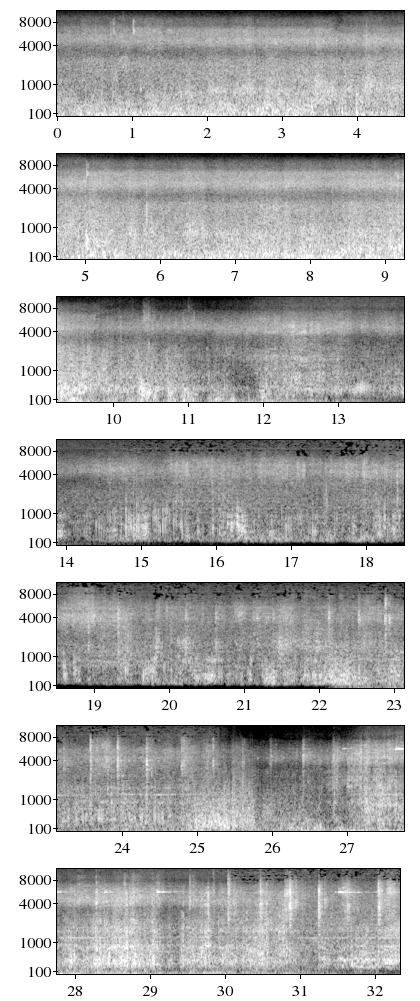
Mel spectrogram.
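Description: Wind buffeting the action camera's microphone over the hiss and chatter of a ski or snowboard running on groomed snow at speed. About halfway through the rumble dies away as the rider slows almost to a stop, leaving a quieter scraping of snow, and it picks up again near the end.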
